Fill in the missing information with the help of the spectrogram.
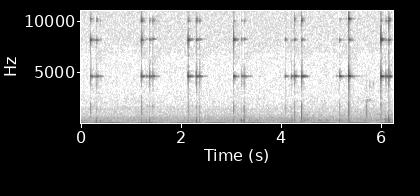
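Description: A small, hollow glass drink bottle with an orange and yellow label, partly filled with liquid, is held up and tapped with the fingertips around its neck and cap. Short pairs and clusters of quick, bright clinks ring out with a high glassy tone. Each tap fades almost at once against a quiet background.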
